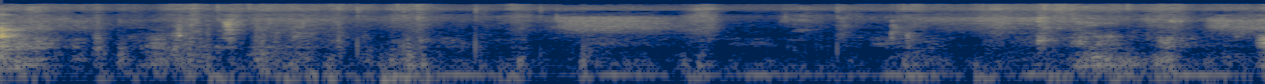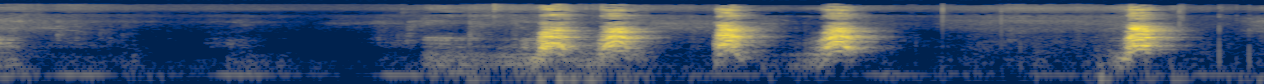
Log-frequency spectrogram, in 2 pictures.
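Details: Two Dachshunds talk to each other during rough-and-tumble play, grumbling and growling softly, then breaking into a few sharp, loud barks.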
